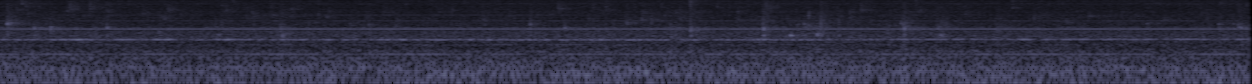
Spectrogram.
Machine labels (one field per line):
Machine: pump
